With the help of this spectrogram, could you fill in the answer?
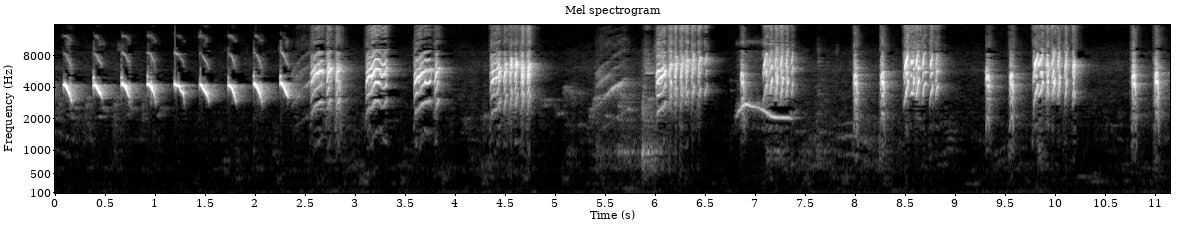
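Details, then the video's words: Kinoi in full song, a recording meant to prompt silent kinoi into singing: a quick run of about a dozen high downslurred whistled notes, then varied buzzy, scratchy phrases and a falling whistle, with brief pauses between bursts. "KINOI GACOR - SUARA ASLI KINOI"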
